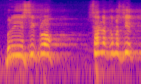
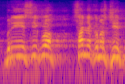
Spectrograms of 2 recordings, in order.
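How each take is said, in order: First: Hammed-up father chasing the kid out; annoyed father. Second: Lightly voiced father shooing the kid off; a hint of a weary dad sending the child away; tired father telling the noisy child to leave, mildly. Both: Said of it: "Akhirnya bapaknya bilang".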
